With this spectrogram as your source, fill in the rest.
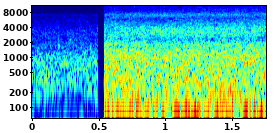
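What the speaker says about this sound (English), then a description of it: "We're on the side of the falls. This is the lower falls, not as dramatic as the upper ones" Water rushing over the lower falls at Canyon Falls in Baraga County, Michigan on a winter hike, a dense continuous roar that swells loud and close after a brief dip.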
